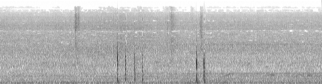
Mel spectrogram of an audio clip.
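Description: Steady low rumble of a car engine idling, with a faint hum over it. A quick cluster of short sharp knocks comes about two and a half seconds in, and two more about four seconds in.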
